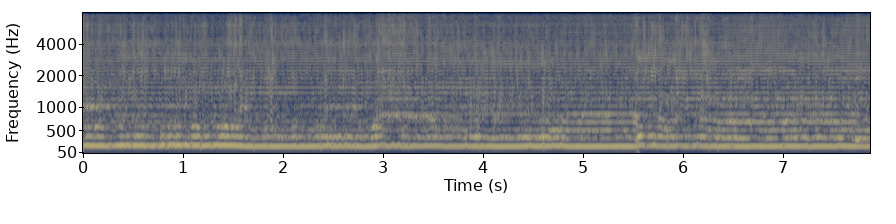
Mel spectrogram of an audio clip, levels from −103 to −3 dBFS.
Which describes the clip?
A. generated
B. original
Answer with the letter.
A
